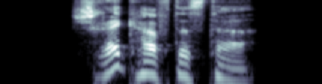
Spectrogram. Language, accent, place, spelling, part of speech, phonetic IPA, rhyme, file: German, Germany, Berlin, schreckhaftester, adjective, [ˈʃʁɛkhaftəstɐ], -ɛkhaftəstɐ, De-schreckhaftester.ogg
- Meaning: inflection of schreckhaft: 1. strong/mixed nominative masculine singular superlative degree 2. strong genitive/dative feminine singular superlative degree 3. strong genitive plural superlative degree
